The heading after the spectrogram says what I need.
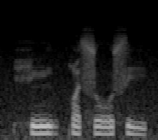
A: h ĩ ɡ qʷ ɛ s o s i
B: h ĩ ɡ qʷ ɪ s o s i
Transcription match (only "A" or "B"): B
